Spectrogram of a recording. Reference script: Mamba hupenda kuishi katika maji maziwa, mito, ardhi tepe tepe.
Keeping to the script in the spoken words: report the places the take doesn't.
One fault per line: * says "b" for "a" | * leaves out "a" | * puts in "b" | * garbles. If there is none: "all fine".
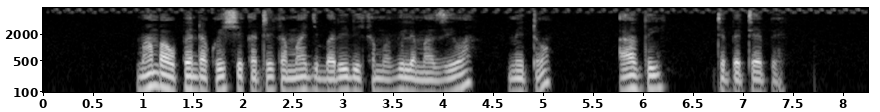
* puts in "baridi kama vile"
